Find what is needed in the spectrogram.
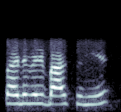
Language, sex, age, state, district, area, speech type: Hindi, female, 45-60, Uttar Pradesh, Sonbhadra, rural, conversation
